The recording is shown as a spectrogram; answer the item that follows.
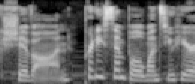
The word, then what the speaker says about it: Siobhan: The H is silent. It's pronounced like Shiv-on.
